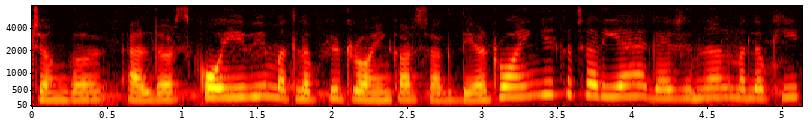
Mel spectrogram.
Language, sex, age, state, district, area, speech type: Punjabi, female, 18-30, Punjab, Tarn Taran, urban, spontaneous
